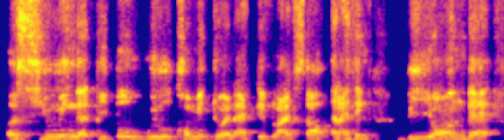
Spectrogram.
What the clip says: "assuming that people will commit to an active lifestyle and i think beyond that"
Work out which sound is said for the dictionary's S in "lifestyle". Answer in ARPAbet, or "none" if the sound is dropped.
S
